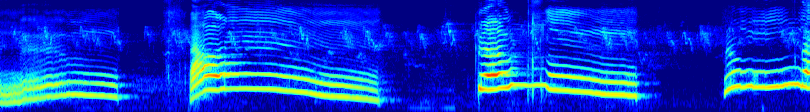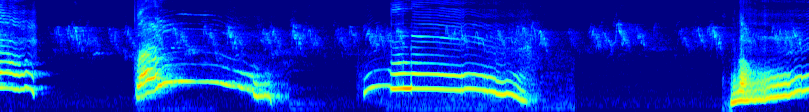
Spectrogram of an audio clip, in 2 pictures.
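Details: A female domestic cat, an absolute lunatic full of enraged, crazy sounds: seven long drawn-out wailing meows, each one to two seconds, arching up then sliding down in pitch, separated by short silences.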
